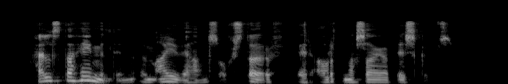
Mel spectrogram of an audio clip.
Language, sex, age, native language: Icelandic, male, 20-29, Icelandic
